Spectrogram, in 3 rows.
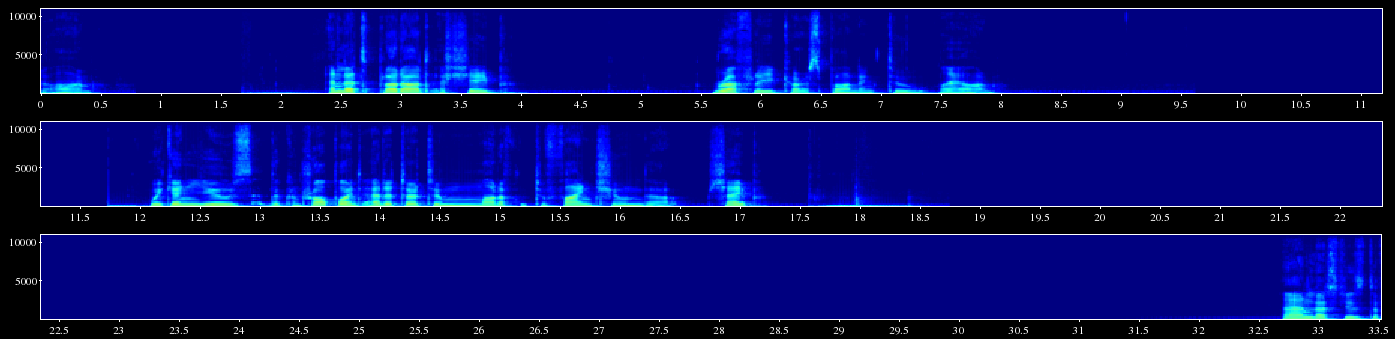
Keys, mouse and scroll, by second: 0.7 click, 3.8 click, 4.4-5.1 scroll up 2, 5.8 click, 7.2 click, 7.6 click, 9.6 click, 10.5 click, 11.0 click, 12.0 click, 13.8 click, 15.7 click, 16.9 click, 17.6 click, 20.6 click, 22.1-23.3 drag, 25.4 click, 26.9 click, 29.0 click, 30.5-31.9 drag, 32.9 click.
